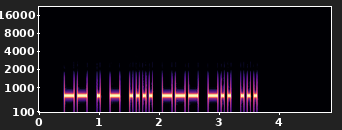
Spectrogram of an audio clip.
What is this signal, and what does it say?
Morse code, heard as a keyed tone, about 22 wpm, 700 Hz. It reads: METHODS
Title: ES:S Suffix - Top 100 Words with Base Words 22wpm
